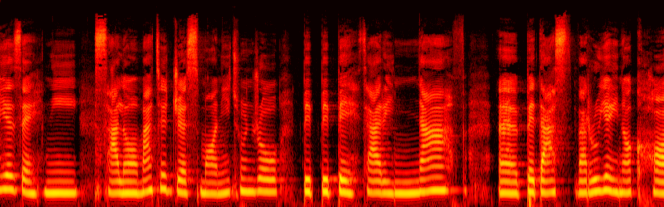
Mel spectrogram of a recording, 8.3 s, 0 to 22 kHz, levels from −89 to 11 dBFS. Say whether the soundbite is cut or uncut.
cut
